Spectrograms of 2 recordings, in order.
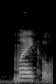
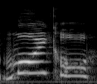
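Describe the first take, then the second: First: Said in the usual way. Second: Put-on high squawked sitcom accent; Edith Bunker. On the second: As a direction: call the name shrilly in a hammed-up accent. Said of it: "I was always doing that accent".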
